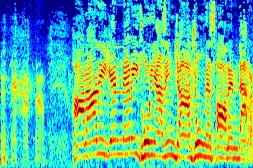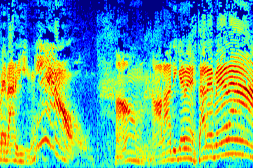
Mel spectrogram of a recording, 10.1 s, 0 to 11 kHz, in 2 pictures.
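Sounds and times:
laughter: 0:00.0 - 0:01.2
speech: 0:00.8 - 0:06.7, 0:07.4 - 0:10.1
cat meowing: 0:05.8 - 0:06.8.

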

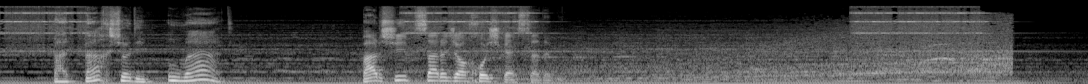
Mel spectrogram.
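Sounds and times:
electronic doorbell chime: 0:00.0 - 0:01.1, 0:04.0 - 0:05.8, 0:08.5 - 0:10.8
speech: 0:00.6 - 0:02.4, 0:03.6 - 0:05.8.

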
